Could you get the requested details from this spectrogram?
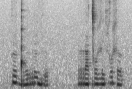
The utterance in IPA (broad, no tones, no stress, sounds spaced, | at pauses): k ø ɡ͡ǃ ø r ø bʲ ø | r a ǀ o ɮ e ç o ɬ ə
